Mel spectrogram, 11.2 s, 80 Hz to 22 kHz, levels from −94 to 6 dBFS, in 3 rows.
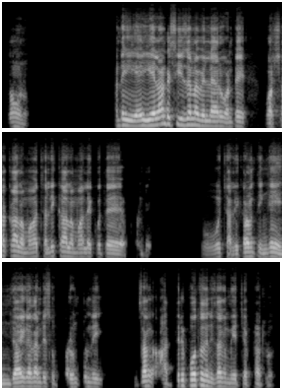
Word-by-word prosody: అవును. 130 Hz, -6 st, -7 dB, 1.2 s
అంటే 185 Hz, -, +1 dB, 0.2 s
ఏ -, -, +5 dB, 0.2 s
ఎలాంటి 215 Hz, +3 st, +5 dB
సీజన్‌లో 190 Hz, -1 st, +4 dB
వెళ్లారు. 150 Hz, -2 st, +3 dB
అంటే 145 Hz, +3 st, 0 dB, 0.4 s
వర్షాకాలమా, 150 Hz, -2 st, -1 dB
చలికాలమా, 140 Hz, -3 st, -2 dB
లేకపోతే 125 Hz, -1 st, -3 dB, 0.4 s
అదె -, -, -23 dB, 0.8 s
ఓహ్! 110 Hz, +6 st, -9 dB
చలికాలం 135 Hz, +5 st, 0 dB
అయితే 135 Hz, -, -8 dB
ఇంకా 140 Hz, +3 st, -2 dB
ఎంజాయ్ 135 Hz, +5 st, +3 dB
కదండీ 140 Hz, 0 st, 0 dB
సూపర్ 125 Hz, -, -8 dB
ఉంటుంది. 130 Hz, 0 st, -7 dB, 0.5 s
నిజంగా 155 Hz, +9 st, +1 dB
అద్దిరిపోతది 175 Hz, 0 st, +2 dB
నిజంగా 140 Hz, +1 st, +1 dB
మీరు 125 Hz, -, -4 dB
చెప్పినట్లు. -, -, -8 dB
140 Hz, 130 wpm, -25 LUFS, 130-160 Hz, 1.2 s, ఏ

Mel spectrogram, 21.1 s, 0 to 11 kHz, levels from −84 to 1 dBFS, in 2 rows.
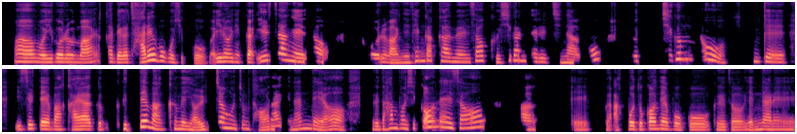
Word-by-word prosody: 아 195 Hz, -1 st, +5 dB
뭐 185 Hz, -2 st, +3 dB
이거를 185 Hz, 0 st, +3 dB
막 170 Hz, +1 st, +3 dB
약간 190 Hz, -1 st, -6 dB
내가 175 Hz, 0 st, +4 dB
잘해 255 Hz, +12 st, +5 dB
보고 230 Hz, -8 st, 0 dB
싶고 130 Hz, -7 st, -6 dB
막 195 Hz, -, -3 dB
이러니까 195 Hz, -3 st, +2 dB
일상에서 255 Hz, -4 st, +3 dB, 0.9 s
그거를 185 Hz, -1 st, 0 dB
많이 150 Hz, +1 st, 0 dB
생각하면서 210 Hz, -, -1 dB
그 175 Hz, -, -6 dB
시간대를 210 Hz, -3 st, -3 dB
지나고 160 Hz, -, -4 dB, 0.4 s
그 -, -, -7 dB, 0.3 s
지금도 305 Hz, -, -1 dB, 0.4 s
이렇게 200 Hz, -4 st, -1 dB, 0.3 s
있을 170 Hz, +4 st, -1 dB
때 185 Hz, -3 st, +5 dB
막 160 Hz, -1 st, 0 dB
가야금 165 Hz, +1 st, +2 dB, 0.2 s
그때만큼의 195 Hz, -, +2 dB
열정은 205 Hz, -, 0 dB
좀 200 Hz, -2 st, -7 dB
덜하긴 150 Hz, +3 st, -4 dB
한데요. 170 Hz, -5 st, 0 dB, 0.3 s
그래도 165 Hz, -1 st, -2 dB
한번씩 215 Hz, 0 st, -2 dB
꺼내서 265 Hz, -2 st, +2 dB, 0.5 s
막 -, -, -1 dB, 0.5 s
예 -, -, -5 dB, 0.2 s
그 -, -, -6 dB
악보도 175 Hz, -3 st, +1 dB
꺼내 190 Hz, +1 st, +4 dB
보고 150 Hz, -2 st, 0 dB
그래도 145 Hz, -1 st, -2 dB
옛날에 155 Hz, 0 st, -1 dB
185 Hz, 275 characters per minute, -23 LUFS, 160-220 Hz, 0.9 s, 아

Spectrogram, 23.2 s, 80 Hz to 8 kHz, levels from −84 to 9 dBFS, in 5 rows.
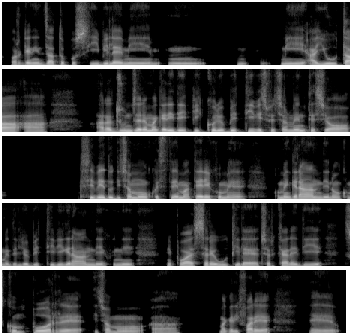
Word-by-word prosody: organizzato 100 Hz, +1 st, 0 dB
possibile 105 Hz, 0 st, +1 dB
mi 95 Hz, -2 st, -1 dB, 0.2 s
mhmm, 85 Hz, -1 st, -4 dB, 0.4 s
m 105 Hz, 0 st, -8 dB, 0.5 s
mi 110 Hz, -1 st, 0 dB
aiuta 105 Hz, -1 st, +4 dB
a 95 Hz, -2 st, -2 dB, 0.7 s
a 105 Hz, -, -2 dB
raggiungere 110 Hz, +1 st, +4 dB
magari 110 Hz, +2 st, +5 dB
dei 110 Hz, -2 st, +3 dB
piccoli 110 Hz, +1 st, +1 dB
obiettivi, 110 Hz, +4 st, +1 dB
specialmente 110 Hz, 0 st, -1 dB
se 110 Hz, 0 st, -5 dB
ho 95 Hz, -2 st, +1 dB, 1.1 s
se -, -, -1 dB
vedo, 115 Hz, 0 st, +4 dB
diciamo, 105 Hz, -2 st, +1 dB
queste 110 Hz, -1 st, -2 dB
materie 110 Hz, +2 st, +3 dB
come 100 Hz, -4 st, -3 dB, 0.3 s
come 100 Hz, -1 st, 0 dB
grandi 100 Hz, -2 st, +3 dB
no, 95 Hz, 0 st, -2 dB
come 100 Hz, 0 st, -5 dB
degli 95 Hz, +1 st, -8 dB
obiettivi 100 Hz, +1 st, -4 dB
grandi 95 Hz, -1 st, 0 dB
e 95 Hz, -, -5 dB
quindi 95 Hz, -1 st, -4 dB, 0.4 s
mi -, -, -8 dB
può 100 Hz, -1 st, +2 dB
essere 100 Hz, +1 st, +1 dB
utile 100 Hz, -1 st, -1 dB
cercare 100 Hz, -3 st, -2 dB
di 90 Hz, 0 st, -5 dB, 0.3 s
scomporre, 100 Hz, -1 st, 0 dB
diciamo 90 Hz, -3 st, -4 dB
uhm, 90 Hz, 0 st, -7 dB, 0.5 s
magari 95 Hz, 0 st, -3 dB
fare, 95 Hz, -2 st, +1 dB, 0.5 s
ehm, 90 Hz, -4 st, -4 dB
100 Hz, 115 wpm, -23 LUFS, 95-105 Hz, 1.1 s, magari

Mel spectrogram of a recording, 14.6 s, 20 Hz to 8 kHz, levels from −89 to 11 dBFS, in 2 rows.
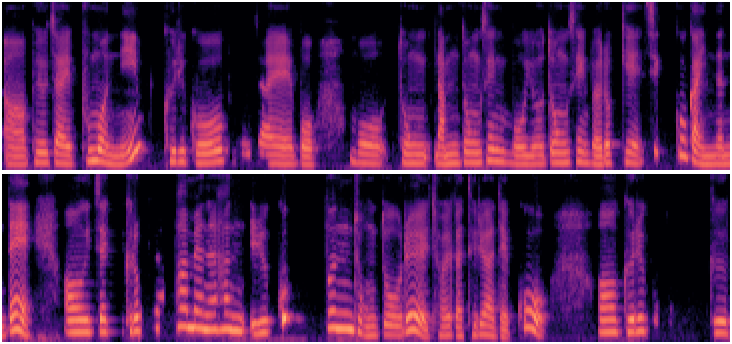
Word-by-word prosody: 어 145 Hz, -1 st, -3 dB
배우자의 170 Hz, -3 st, -1 dB
부모님 195 Hz, -, +2 dB, 0.2 s
그리고 190 Hz, 0 st, -1 dB
배우자의 155 Hz, -3 st, -3 dB
뭐 140 Hz, -1 st, -3 dB, 0.3 s
뭐 165 Hz, -5 st, -3 dB
동 160 Hz, -3 st, -2 dB
남동생 175 Hz, +5 st, -1 dB
뭐 150 Hz, -2 st, -1 dB
여동생 175 Hz, +4 st, -3 dB
뭐 150 Hz, -3 st, 0 dB
이렇게 165 Hz, +1 st, -2 dB
식구가 295 Hz, -, -2 dB
있는데 150 Hz, -, +2 dB, 0.3 s
어 215 Hz, 0 st, +5 dB
이제 215 Hz, 0 st, 0 dB
그렇게 235 Hz, +1 st, +1 dB, 0.3 s
합하면은 295 Hz, -4 st, +4 dB
한 255 Hz, -3 st, +3 dB
7 210 Hz, -, +3 dB, 0.3 s
분 280 Hz, -2 st, +5 dB
정도를 175 Hz, +3 st, +2 dB
저희가 155 Hz, -1 st, -4 dB
드려야 170 Hz, 0 st, -2 dB
되고 145 Hz, -, -1 dB, 0.4 s
어 215 Hz, 0 st, +1 dB
그리고 230 Hz, -, +1 dB
또 -, -, -52 dB, 0.4 s
그 200 Hz, -1 st, +1 dB
175 Hz, 265 characters per minute, -20 LUFS, 155-215 Hz, 0.4 s, 어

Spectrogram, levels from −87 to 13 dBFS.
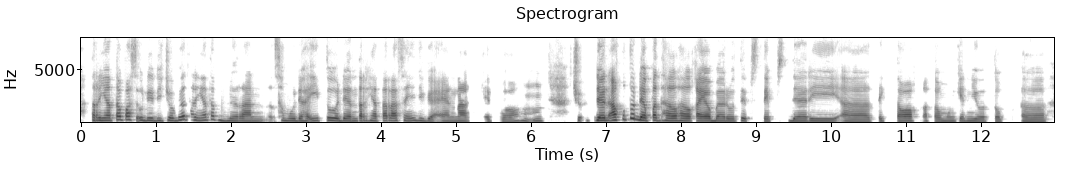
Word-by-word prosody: ternyata 240 Hz, +4 st, +3 dB
pas 305 Hz, 0 st, +3 dB
udah 235 Hz, -1 st, 0 dB
dicoba 235 Hz, +7 st, +1 dB
ternyata 255 Hz, +2 st, -2 dB
beneran 200 Hz, -3 st, -3 dB, 0.2 s
semudah 210 Hz, -2 st, -2 dB
itu, 220 Hz, +2 st, +1 dB
dan 205 Hz, -1 st, +1 dB
ternyata 210 Hz, +1 st, -1 dB
rasanya 225 Hz, 0 st, -1 dB
juga 205 Hz, -3 st, -4 dB
enak 185 Hz, 0 st, -3 dB, 0.2 s
gitu, 180 Hz, 0 st, -12 dB
hmm, 200 Hz, +2 st, -8 dB, 0.4 s
cu -, -, -6 dB, 0.2 s
dan 240 Hz, -1 st, +10 dB
aku 265 Hz, +5 st, +6 dB
tuh 425 Hz, -, +7 dB
dapat 250 Hz, -2 st, +7 dB
hal-hal 220 Hz, -1 st, +4 dB
kayak 205 Hz, -1 st, +5 dB
baru 195 Hz, -1 st, -1 dB
tips-tips 190 Hz, -2 st, -6 dB
dari, 195 Hz, 0 st, -2 dB
eee, 175 Hz, -2 st, -3 dB
TikTok 195 Hz, 0 st, -1 dB
atau 180 Hz, -, -8 dB
mungkin 185 Hz, +1 st, -8 dB
YouTube, 185 Hz, -1 st, -6 dB, 0.2 s
eee, 175 Hz, -1 st, -4 dB
200 Hz, 145 wpm, -24 LUFS, 190-225 Hz, 0.4 s, dan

